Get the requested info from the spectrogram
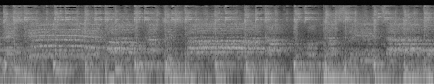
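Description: Large choir singing a worship song together, with instrumental accompaniment keeping a steady beat.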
